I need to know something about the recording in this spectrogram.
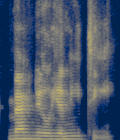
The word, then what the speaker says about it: Magoulianiti: with I want to introduce you to Penelope magnolianiti you said it hello everyone uh I have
